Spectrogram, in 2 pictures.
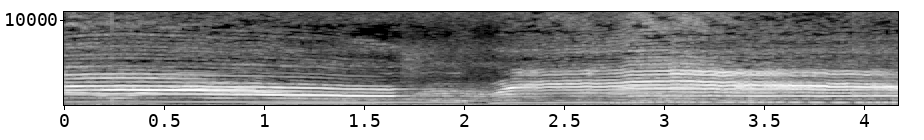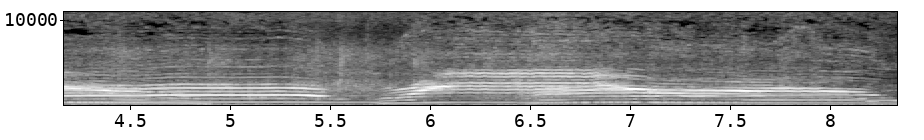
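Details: Two village cats in Indonesia fighting and relaxing, giving long drawn-out harmonic yowls that waver and slide in pitch, three sustained wails with brief dips between them.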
